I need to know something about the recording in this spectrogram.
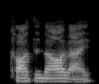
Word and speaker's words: Cardinale: There is the uh the owner of AC Milan, Gerry Car- Cardan- I couldn't pronounce that guy's name. Cardinale.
